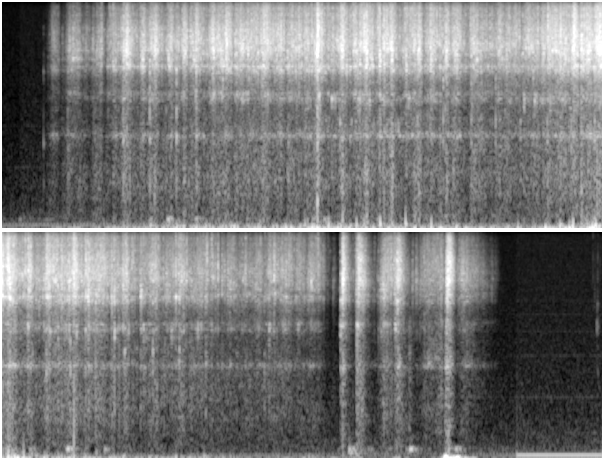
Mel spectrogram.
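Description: A hand-held rattle shaken continuously, a dense hissing rattle that swells and then thins out. It ends with a few separate shakes about ten seconds in, marking the opening of a told story.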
